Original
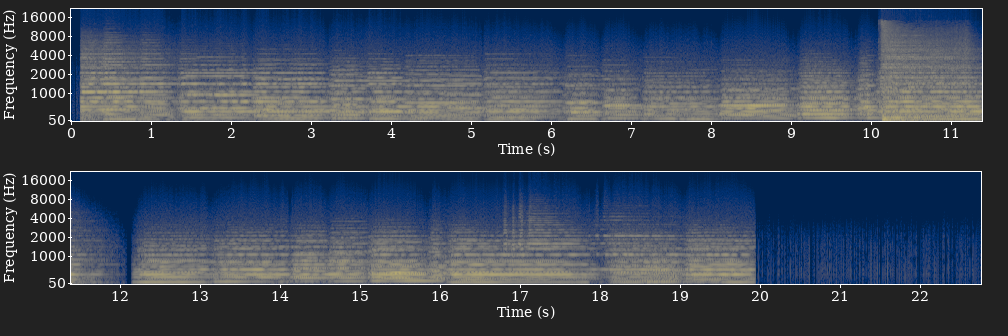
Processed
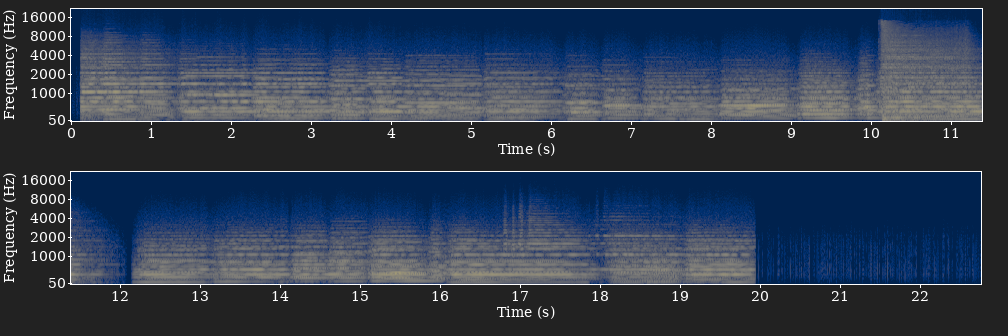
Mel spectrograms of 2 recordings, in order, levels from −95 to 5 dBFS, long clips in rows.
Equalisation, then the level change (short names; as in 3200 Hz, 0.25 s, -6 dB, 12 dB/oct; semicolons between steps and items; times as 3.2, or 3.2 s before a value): low shelf 120 Hz -11.5 dB; -7.0 dB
